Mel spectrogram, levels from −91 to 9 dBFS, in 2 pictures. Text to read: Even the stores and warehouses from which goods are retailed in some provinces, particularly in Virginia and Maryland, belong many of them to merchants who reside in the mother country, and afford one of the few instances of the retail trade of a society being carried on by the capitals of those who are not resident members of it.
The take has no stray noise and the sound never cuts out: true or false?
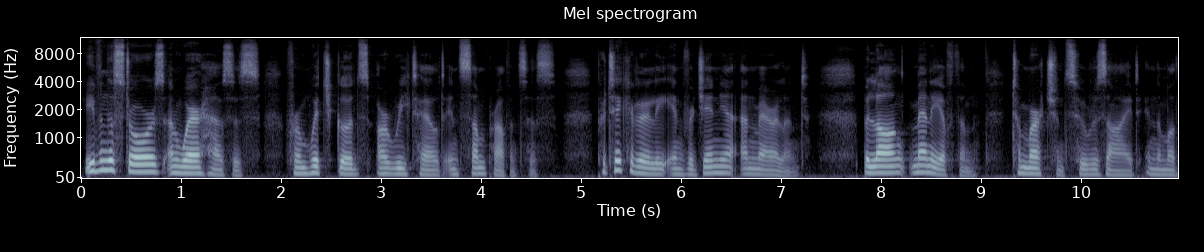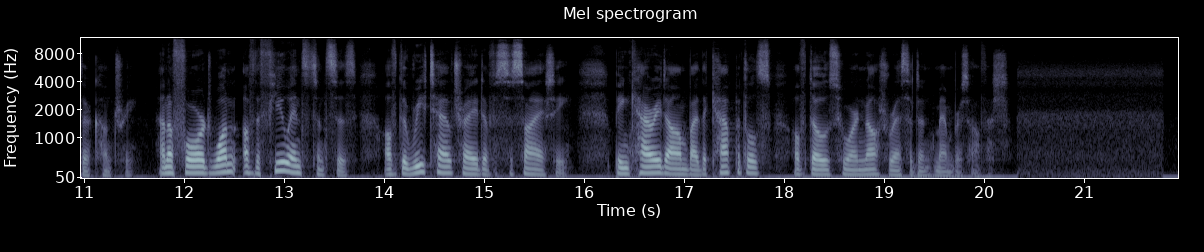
true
